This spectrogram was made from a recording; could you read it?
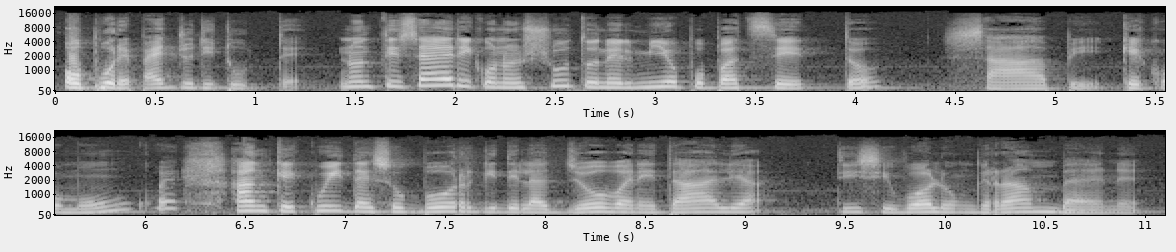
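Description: A woman's voice: on the low side, a little slow, a little mellow. A woman narrating a satirical sketch for a radio play in a wry, ironic tone.

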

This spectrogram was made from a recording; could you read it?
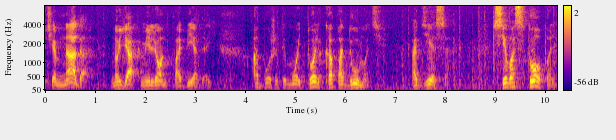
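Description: Over faint background noise comes an exultant Soviet soldier in a radio drama. His voice is mid-pitched, and he speaks slowly with heavy emotional emphasis. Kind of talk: theatrical Russian radio drama.

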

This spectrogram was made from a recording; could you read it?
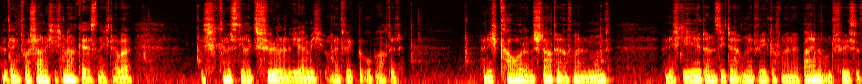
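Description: An actor in a German radio drama playing an obsessed, agitated scientist who speaks haltingly and intensely. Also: male voice, sits low, fairly even intonation, darkish tone, a little hiss or hum, lightly acted. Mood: obsessive. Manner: halting, intense, self-justifying. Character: obsessed, agitated male scientist under an eerie music's spell.

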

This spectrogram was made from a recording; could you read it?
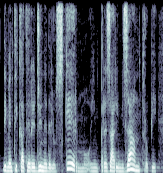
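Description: A woman narrating a literary radio drama in measured, expository storytelling phrases. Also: sits low, dark tone, slightly rough. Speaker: actress narrator.

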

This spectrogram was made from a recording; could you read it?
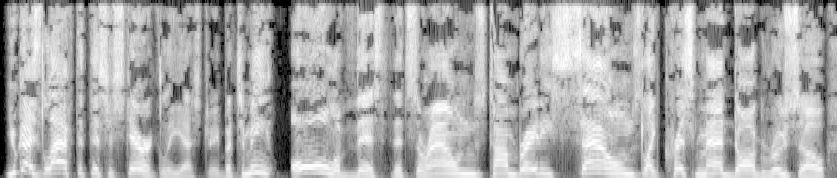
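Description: A man's voice: high voice, lively intonation, unhurried, few pauses, no room sound. A man hosting a sports talk radio show, chatting wryly and reading listener texts from a studio, heard as a dull lo-fi broadcast. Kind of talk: casual studio banter.

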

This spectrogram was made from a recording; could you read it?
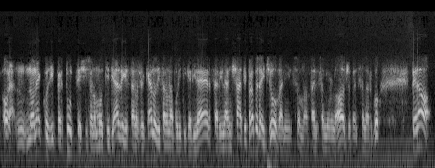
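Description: A middle-aged man giving a reflective radio interview as a theatre guest, articulate but often pausing to search for words. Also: mid-range voice, animated, breathy edge, no echo. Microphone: telephone. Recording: muffled, thin telephone line on radio.

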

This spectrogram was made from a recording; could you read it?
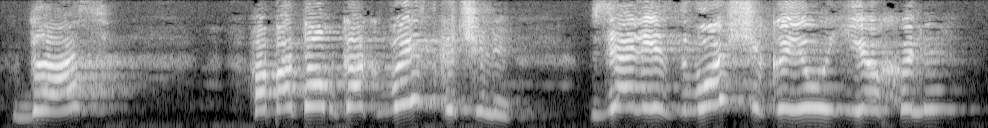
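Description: An actress playing a brash, gossipy, sharp-tongued common woman in a classic Russian stage comedy, speaking in folksy exclamations. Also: very high-pitched, a little slow, heavily acted. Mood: breathless reporting.

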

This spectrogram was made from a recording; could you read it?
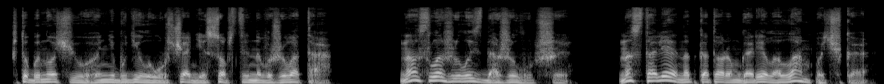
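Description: A man narrating a novel as an audiobook, with expressive storytelling and ironic asides. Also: medium pitch, husky, no echo, studio quality. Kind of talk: scripted narration.

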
